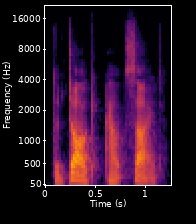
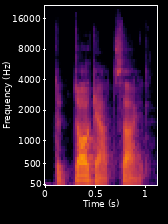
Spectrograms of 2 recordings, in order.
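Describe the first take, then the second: First: The words are said separately without linking. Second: The words are linked smoothly together. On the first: "firstly without linking" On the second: "secondly with linking"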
